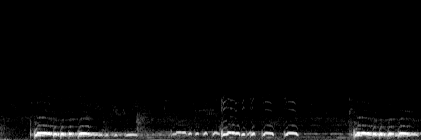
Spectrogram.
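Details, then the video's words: Zebra doves, a Bangkok local crossed with cemani katuranggan silver, giving anggungan song in a group to get other doves singing. Rolling staccato coo runs in three bursts, over a low steady hum. "Masteran Pancingan harian burung perkutut Anggungan paling ampuh langsung emosi gacor"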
